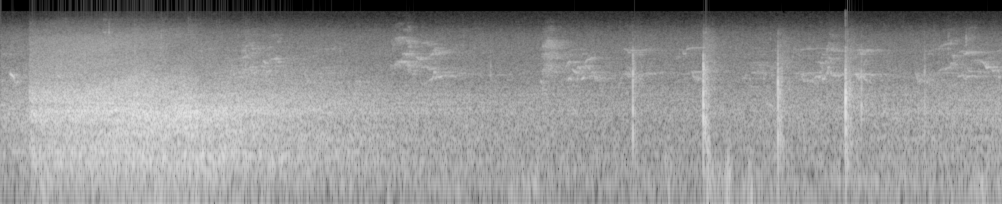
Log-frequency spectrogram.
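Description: A galah working at the chewed wood of its eucalypt nest hollow, with four sharp cracks about a second apart in the second half. A broad rushing noise swells just after the start and fades over several seconds, and small birds chirp faintly.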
